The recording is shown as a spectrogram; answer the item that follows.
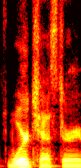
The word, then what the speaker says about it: Worcester: There's no H in Worcester. I know the H is silent.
